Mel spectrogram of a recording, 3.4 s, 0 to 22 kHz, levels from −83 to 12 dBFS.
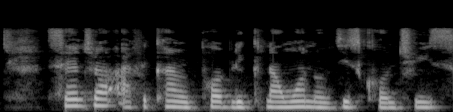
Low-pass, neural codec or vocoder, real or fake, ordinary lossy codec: none; none; real; none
